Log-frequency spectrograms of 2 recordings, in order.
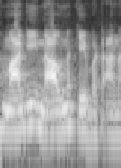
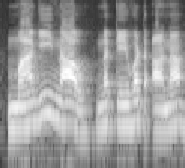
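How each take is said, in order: First: Slow, pause after न. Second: Slow, pause after नाव. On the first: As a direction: read मागी नाव न, then pause before केवट आना. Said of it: "न इधर आ गया, comma इधर लग गया". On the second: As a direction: read मागी नाव, then pause before न केवट आना. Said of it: "ये कॉमा लगा है ना". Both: Shown as a demonstration.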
